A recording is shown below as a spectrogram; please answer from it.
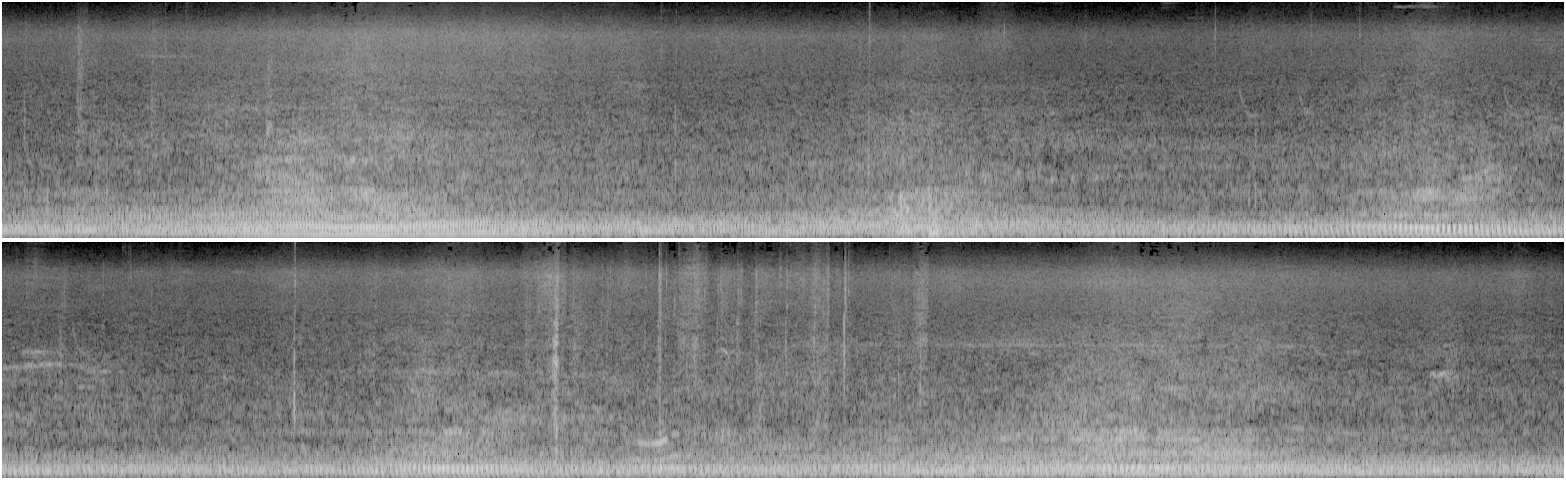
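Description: Steady outdoor background rumble of distant road traffic, swelling and fading about four times as vehicles go by.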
